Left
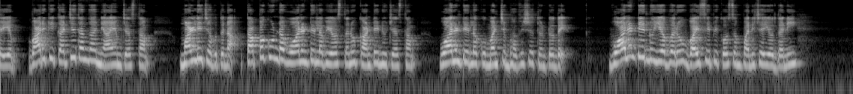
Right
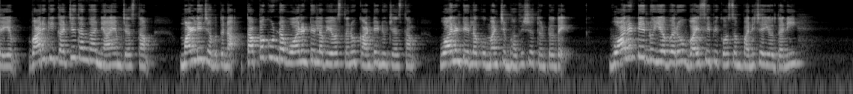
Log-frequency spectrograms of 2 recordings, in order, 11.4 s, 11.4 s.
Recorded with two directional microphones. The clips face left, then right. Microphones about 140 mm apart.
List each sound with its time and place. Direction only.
0.0 s a woman's voice: 40° left (ahead or behind)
